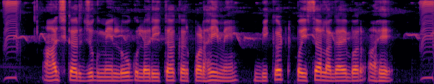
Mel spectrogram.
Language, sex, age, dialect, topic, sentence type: Chhattisgarhi, male, 18-24, Northern/Bhandar, banking, statement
